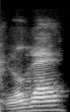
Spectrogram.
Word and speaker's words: Aarvoll: What The pronunciation Orwall is really how like my screen name should be pronounced if we were all Norwegian.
